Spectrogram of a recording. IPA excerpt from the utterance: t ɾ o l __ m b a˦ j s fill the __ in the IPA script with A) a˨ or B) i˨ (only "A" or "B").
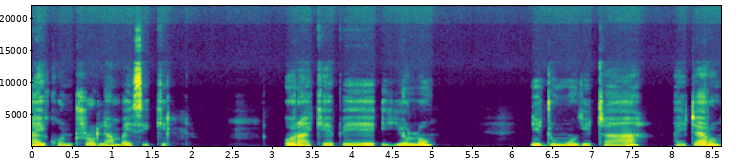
A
